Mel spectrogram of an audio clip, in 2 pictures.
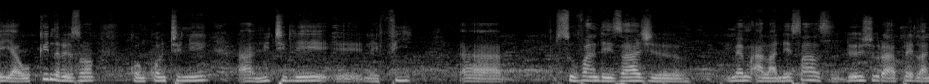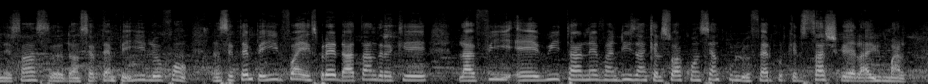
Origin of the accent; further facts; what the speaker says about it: Mali; moi je viens du Mali, chez nous au Mali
